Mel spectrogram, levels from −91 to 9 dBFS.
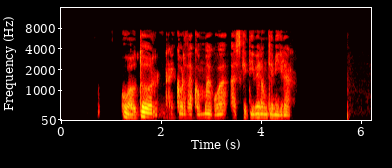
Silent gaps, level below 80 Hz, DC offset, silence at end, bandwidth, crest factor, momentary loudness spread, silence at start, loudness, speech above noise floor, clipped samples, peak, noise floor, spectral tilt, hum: none; -70 dBFS; under 0.1%; 1.65 s; 7.8 kHz; 22 dB; 12 LU; 1.2 s; -26 LUFS; over 65 dB; under 0.1%; -6 dBFS; under -90 dBFS; -5 dB/octave; none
